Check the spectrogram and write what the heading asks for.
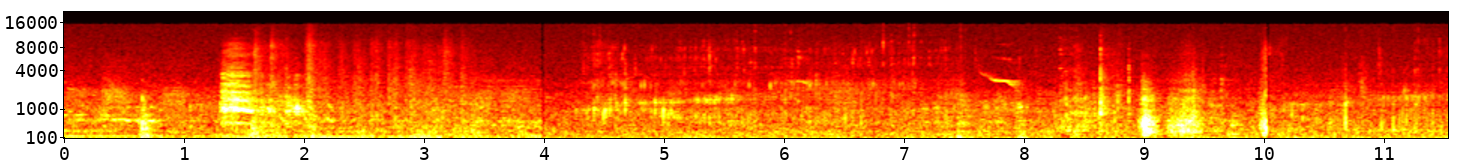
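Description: A brass samovar tap running a thin stream into tea glasses, under birds calling. Short chirps glide down in pitch; louder calls come about a second in and again near the nine-second mark.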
